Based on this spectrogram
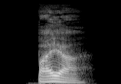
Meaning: Bavarian (native or inhabitant of the state of Bavaria, Germany) (usually male)
- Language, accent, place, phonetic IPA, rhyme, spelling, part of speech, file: German, Germany, Berlin, [ˈbaɪ̯ɐ], -aɪ̯ɐ, Bayer, noun / proper noun, De-Bayer.ogg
